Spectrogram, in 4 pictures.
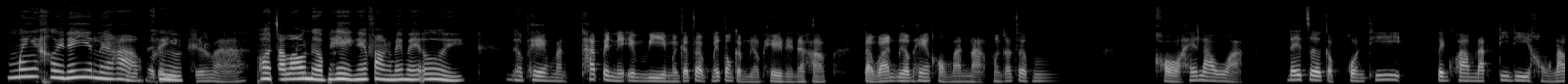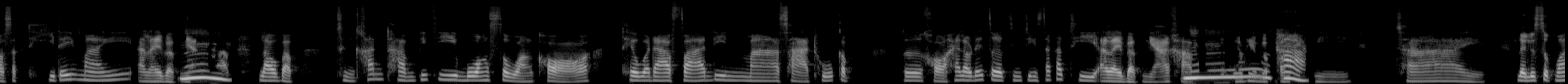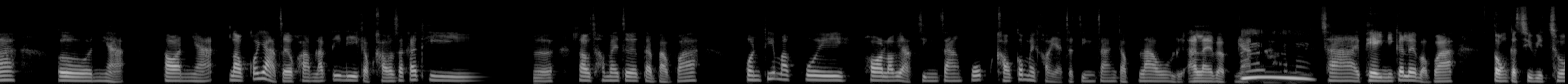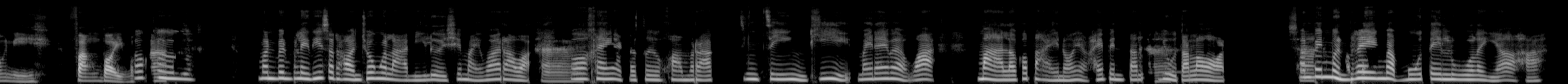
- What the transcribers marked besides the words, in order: static; distorted speech; chuckle; tapping; laughing while speaking: "นี้"; mechanical hum
- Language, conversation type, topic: Thai, podcast, เพลงอะไรที่บอกความเป็นตัวคุณได้ดีที่สุด?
